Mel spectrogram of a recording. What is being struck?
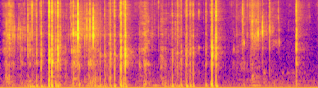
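Bar of soap shaved with a knife.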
